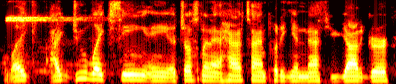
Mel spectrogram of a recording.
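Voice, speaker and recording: High-voiced man calling live basketball, noisy gym. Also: brisk. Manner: excitable on big plays, calling action as it happens. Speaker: play-by-play basketball commentator. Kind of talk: live radio sports commentary. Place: indoor basketball gym, courtside.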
